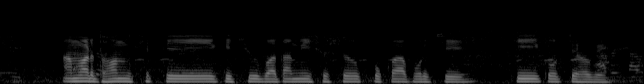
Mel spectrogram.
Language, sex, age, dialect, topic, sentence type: Bengali, male, 18-24, Rajbangshi, agriculture, question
